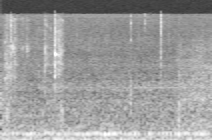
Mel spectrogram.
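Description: Quiet low, steady electrical hum, with a faint tick or two of handling about halfway through.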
